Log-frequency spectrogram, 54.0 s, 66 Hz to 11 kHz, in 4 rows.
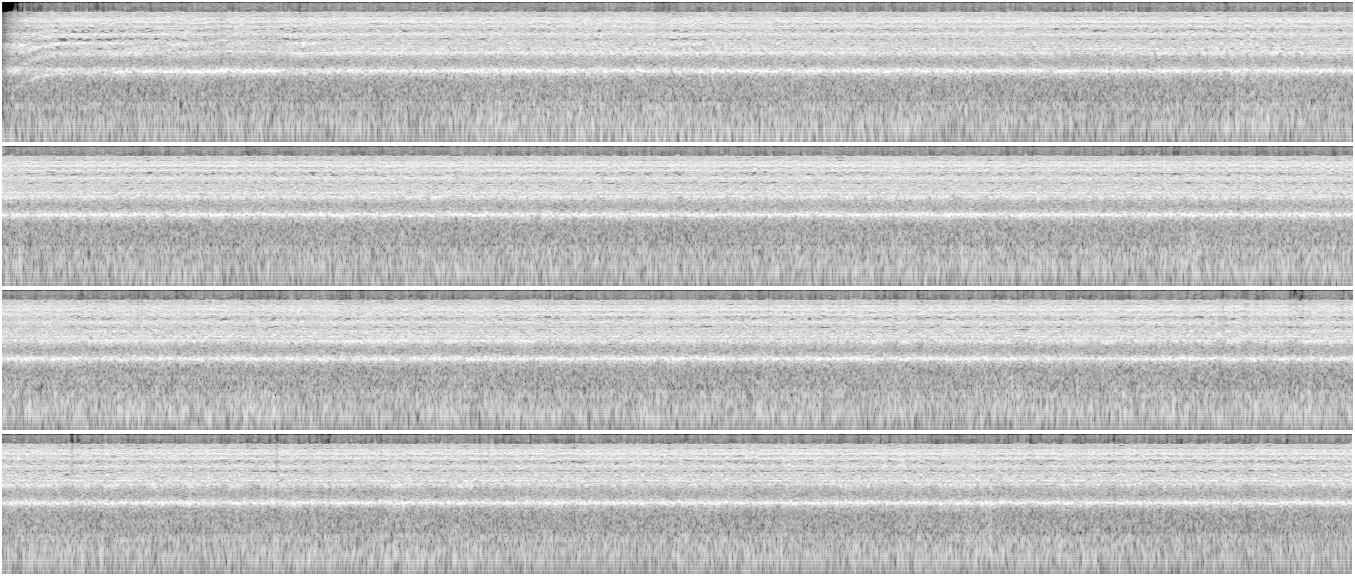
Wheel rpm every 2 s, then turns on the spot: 80, 220, 230, 230, 230, 230, 230, 230, 230, 240, 230, 230, 240, 230, 230, 230, 240, 240, 240, 230, 230, 230, 230, 230, 230, 230, 230.
none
